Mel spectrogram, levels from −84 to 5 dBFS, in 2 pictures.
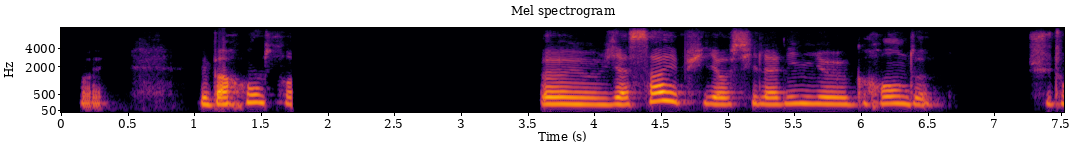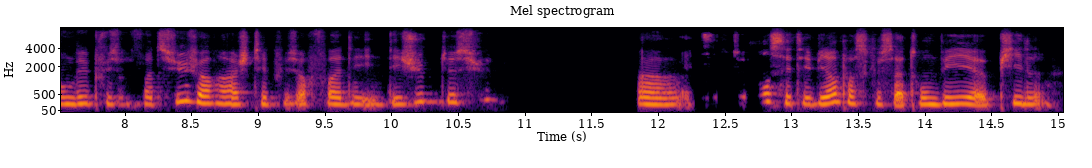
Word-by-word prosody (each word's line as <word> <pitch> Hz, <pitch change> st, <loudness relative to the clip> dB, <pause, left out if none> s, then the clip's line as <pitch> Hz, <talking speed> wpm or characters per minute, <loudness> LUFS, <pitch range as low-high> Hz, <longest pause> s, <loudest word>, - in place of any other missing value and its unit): Ouais. -, -, -7 dB, 0.7 s
Mais 195 Hz, -, +4 dB
par 195 Hz, +1 st, +5 dB
contre 245 Hz, -3 st, 0 dB, 1.9 s
Heu, 195 Hz, -1 st, +5 dB
il 185 Hz, -, -2 dB
y 195 Hz, -, +4 dB
a 190 Hz, -, +5 dB
ça, 270 Hz, +10 st, +7 dB
et 280 Hz, -, +4 dB
puis 265 Hz, +1 st, -8 dB
il 210 Hz, -, -4 dB
y -, -, +5 dB
a 195 Hz, -, +4 dB
aussi 190 Hz, +2 st, -4 dB
la 195 Hz, -2 st, +2 dB
ligne, 210 Hz, +1 st, 0 dB
heu: 200 Hz, -1 st, +3 dB
«Grande». 200 Hz, -1 st, -2 dB, 0.7 s
Je -, -, -15 dB
suis 205 Hz, -, -8 dB
tombée 205 Hz, 0 st, -2 dB
plusieurs 200 Hz, -1 st, -10 dB
fois 200 Hz, 0 st, -6 dB
dessus, 260 Hz, +8 st, -3 dB
je 270 Hz, -, +1 dB
leur 215 Hz, -1 st, +2 dB
ai 205 Hz, -, +1 dB
acheté 195 Hz, +1 st, -2 dB
plusieurs 195 Hz, -, -6 dB
fois 195 Hz, -, -1 dB
des 195 Hz, +1 st, -5 dB
des 190 Hz, +1 st, -6 dB
jupes 260 Hz, +6 st, -6 dB
dessus. 265 Hz, +6 st, -7 dB, 1.1 s
Heu. 190 Hz, -1 st, +1 dB
Et -, -, -14 dB, 0.3 s
justement, 410 Hz, -11 st, -6 dB
c'était 215 Hz, -6 st, -3 dB
bien 205 Hz, +5 st, +3 dB
parce 215 Hz, -4 st, -4 dB
que 195 Hz, -, -7 dB
ça 190 Hz, -, +1 dB
tombait, 200 Hz, +1 st, +1 dB
heu, -, -, +2 dB
pile. 210 Hz, -4 st, -3 dB
200 Hz, 185 wpm, -22 LUFS, 195-220 Hz, 1.9 s, ça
